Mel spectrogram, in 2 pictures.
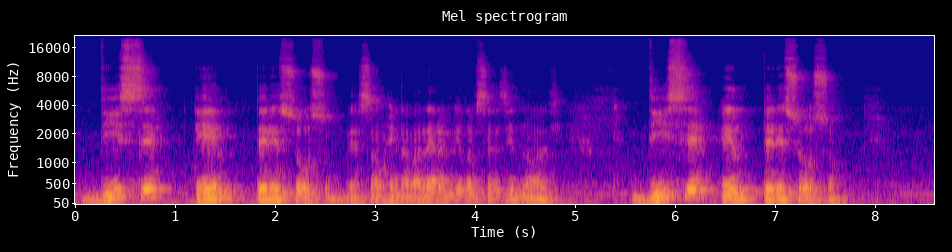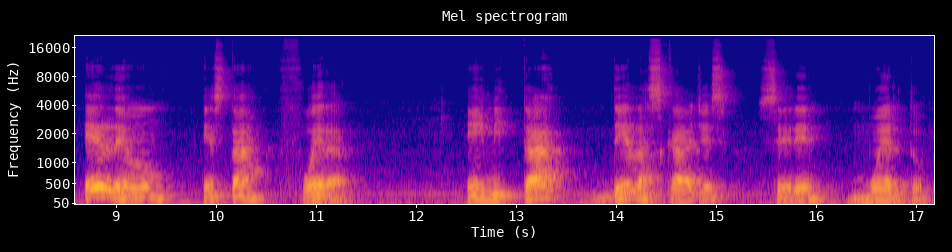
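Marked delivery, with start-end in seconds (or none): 0.1-2.6 slow, deliberate Spanish verse reading; measured Spanish recitation. Shown as a demonstration. Reads Spanish Bible verse aloud. 5.6-17.1 slow, deliberate Spanish verse reading; measured Spanish recitation. Shown as a demonstration. Reads Spanish Bible verse aloud.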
